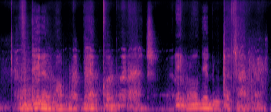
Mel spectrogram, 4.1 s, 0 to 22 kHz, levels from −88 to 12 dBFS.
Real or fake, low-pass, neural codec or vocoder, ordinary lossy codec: fake; none; codec, 44.1 kHz, 1.7 kbps, Pupu-Codec; none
